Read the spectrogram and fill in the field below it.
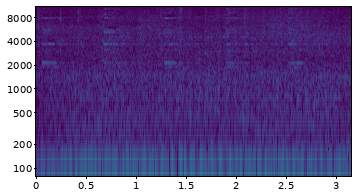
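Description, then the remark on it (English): Train cars rumble steadily through a rail yard in Commerce, a continuous heavy low-pitched drone with a grinding metallic texture, constant throughout, with no voices. “stands at a rail yard fence in Commerce.”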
